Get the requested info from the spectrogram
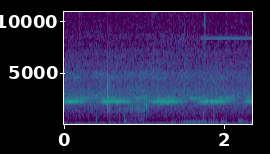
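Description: A cricket chirping steadily, short high chirps repeating about two or three times a second.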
